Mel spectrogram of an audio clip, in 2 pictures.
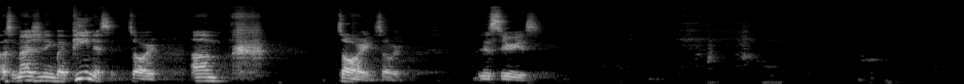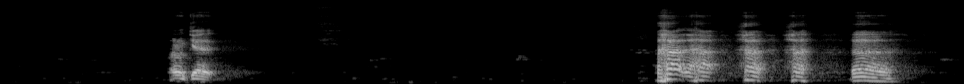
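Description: A young woman speaks animatedly, close to a microphone, in a quiet, dead-sounding room.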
